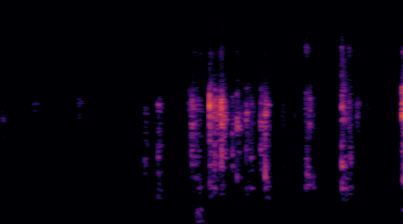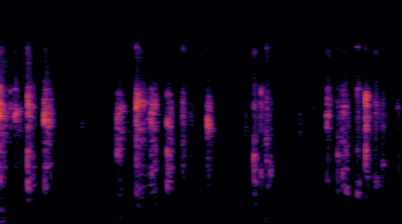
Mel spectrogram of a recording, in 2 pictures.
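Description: Irregular runs of quick, light clicks in short bursts separated by brief pauses.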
